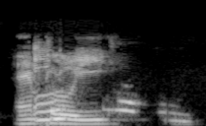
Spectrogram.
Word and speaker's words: employee: going to edit this employee if you don't emphasize the end of it you can confuse with employee employee employer okay like carol works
